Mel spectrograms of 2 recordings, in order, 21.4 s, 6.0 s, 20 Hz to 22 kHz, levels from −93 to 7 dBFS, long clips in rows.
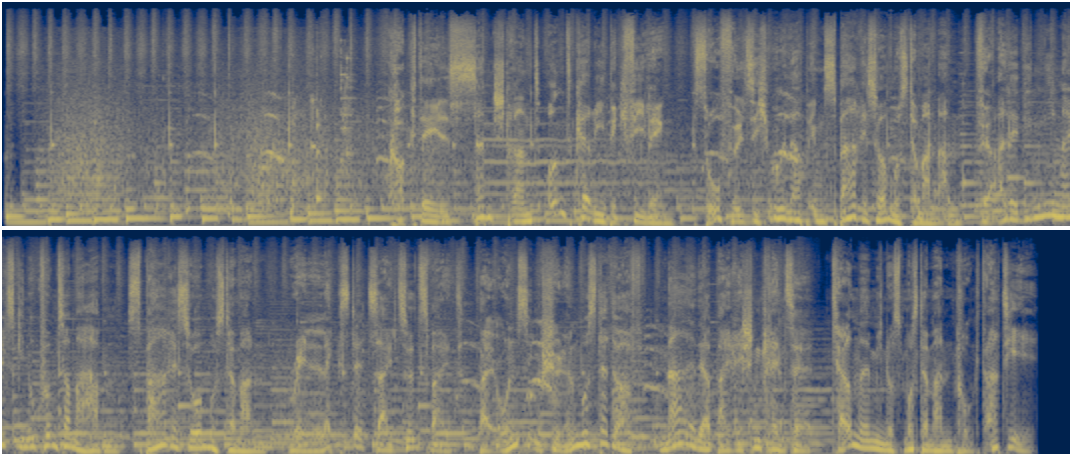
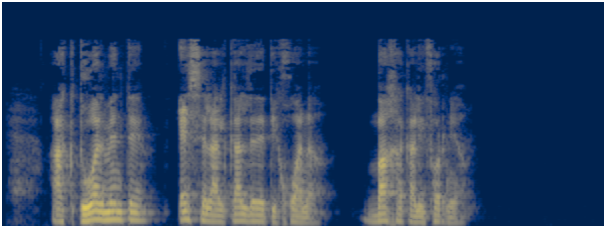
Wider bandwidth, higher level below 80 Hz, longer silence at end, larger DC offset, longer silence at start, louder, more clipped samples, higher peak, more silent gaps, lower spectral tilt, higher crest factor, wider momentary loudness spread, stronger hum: first, 19.5 kHz vs 11.5 kHz; first, -30 dBFS vs -52 dBFS; second, 0.35 s vs 1.4 s; neither; second, 0 s vs 0.5 s; first, -14 LUFS vs -20 LUFS; neither; about the same, -2 dBFS vs -2 dBFS; neither; second, -3.5 dB/octave vs -6 dB/octave; second, 12 dB vs 20 dB; second, 6 LU vs 14 LU; neither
